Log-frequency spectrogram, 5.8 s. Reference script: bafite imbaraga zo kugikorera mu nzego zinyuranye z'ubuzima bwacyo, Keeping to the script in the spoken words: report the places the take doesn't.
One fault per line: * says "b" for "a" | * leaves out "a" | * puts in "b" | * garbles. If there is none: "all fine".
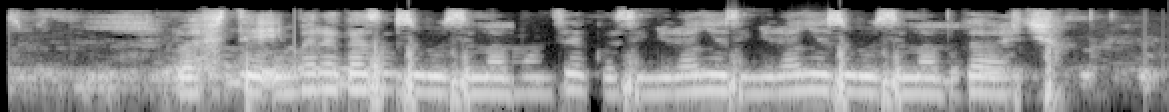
* says "z'ubuzima" for "kugikorera"
* puts in "zinyuranye"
